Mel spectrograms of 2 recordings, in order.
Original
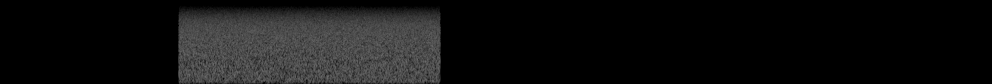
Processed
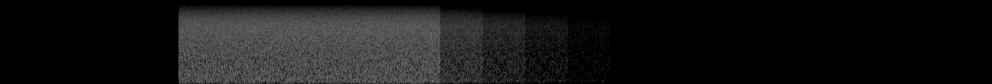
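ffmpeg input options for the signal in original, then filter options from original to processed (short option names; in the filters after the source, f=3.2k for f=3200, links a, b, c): -f lavfi -i "anoisesrc=c=white:d=2.61:r=44100:seed=1,highpass=f=90,lowpass=f=6900,volume=-23.8dB"
-filter_complex "[0:a]bass=f=250:g=2,treble=f=4k:g=4,asplit=2[a][b];[b]aecho=0:1:425|850|1275|1700|2125|2550:0.316|0.177|0.0992|0.0555|0.0311|0.0174[c];[a][c]amix=inputs=2:normalize=0"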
